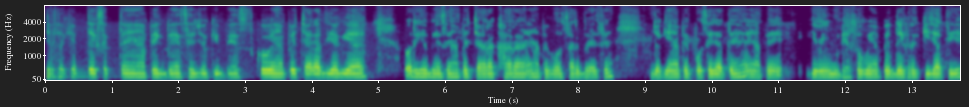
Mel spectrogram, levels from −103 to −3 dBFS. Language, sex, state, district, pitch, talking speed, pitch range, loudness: Hindi, male, Bihar, Jahanabad, 135 Hz, 245 wpm, 135-140 Hz, -24 LUFS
